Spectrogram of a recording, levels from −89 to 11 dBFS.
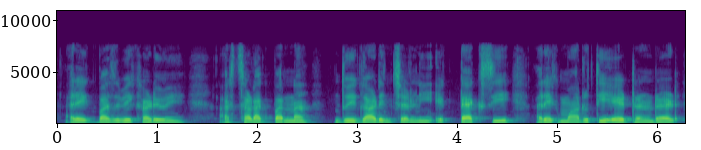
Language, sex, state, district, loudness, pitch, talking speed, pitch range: Hindi, male, Uttarakhand, Tehri Garhwal, -17 LUFS, 130 Hz, 200 wpm, 125-140 Hz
